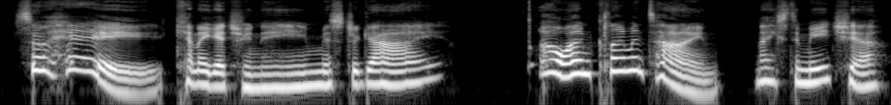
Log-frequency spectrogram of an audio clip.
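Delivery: put-on high, teasing young woman's voice; bright, mocking sing-song delight; a high, teasing, toying voice; playful Clementine. Clementine introduces herself.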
